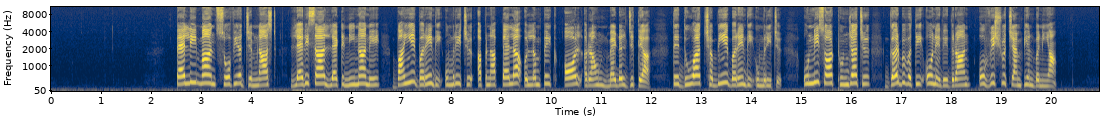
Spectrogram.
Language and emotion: Dogri, neutral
